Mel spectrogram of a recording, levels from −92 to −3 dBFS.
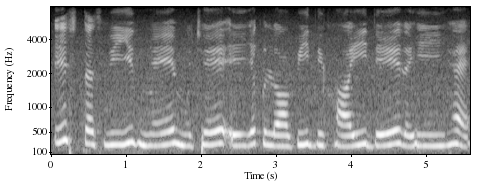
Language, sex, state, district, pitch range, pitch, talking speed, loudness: Hindi, female, Madhya Pradesh, Katni, 225-255 Hz, 245 Hz, 105 wpm, -12 LUFS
